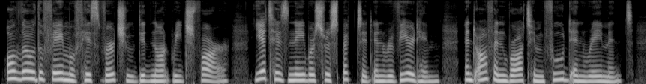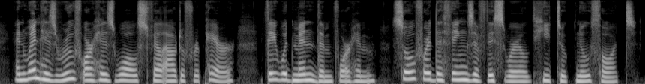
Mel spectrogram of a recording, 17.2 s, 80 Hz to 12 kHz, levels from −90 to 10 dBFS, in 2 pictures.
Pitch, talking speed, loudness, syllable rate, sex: 230 Hz, 180 wpm, -19 LUFS, 4.0 syllables/s, female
